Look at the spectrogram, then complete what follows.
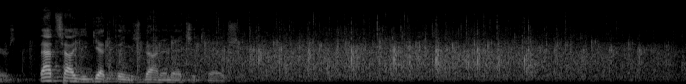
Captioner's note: applause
